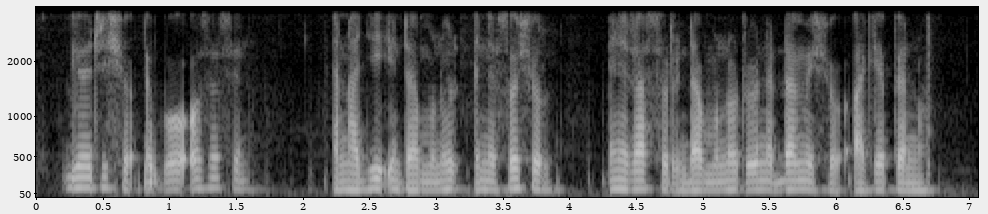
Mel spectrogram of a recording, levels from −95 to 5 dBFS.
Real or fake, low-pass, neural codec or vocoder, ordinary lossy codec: real; 3.6 kHz; none; none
